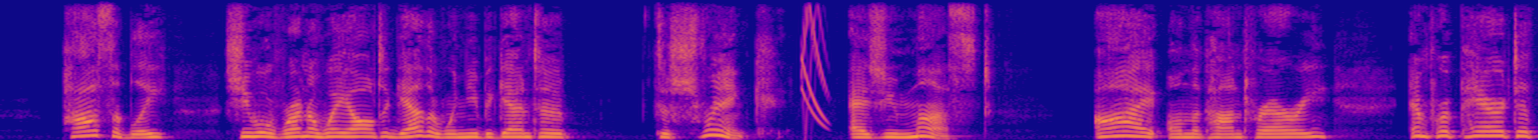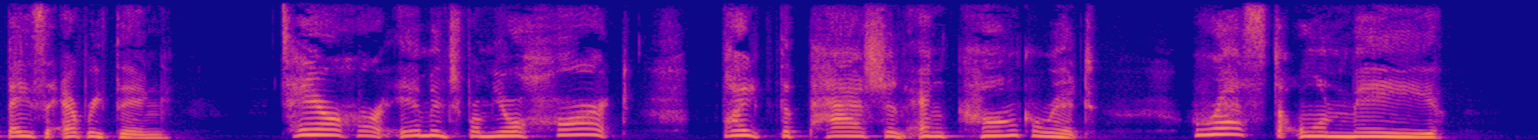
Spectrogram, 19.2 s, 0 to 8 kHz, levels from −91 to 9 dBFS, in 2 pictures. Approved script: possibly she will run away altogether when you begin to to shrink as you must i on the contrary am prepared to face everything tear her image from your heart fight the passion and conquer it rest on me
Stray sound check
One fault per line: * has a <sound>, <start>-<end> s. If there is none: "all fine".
* has a chirp, 5.0-5.2 s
